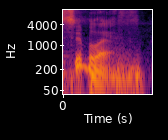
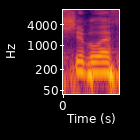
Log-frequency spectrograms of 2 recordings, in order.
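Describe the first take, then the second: First: The word begins with an s sound. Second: The word begins with an sh sound. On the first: This is how the speaker's own side says it. "I say sibboleth" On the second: This is how the other side says it. "you say shibboleth"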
